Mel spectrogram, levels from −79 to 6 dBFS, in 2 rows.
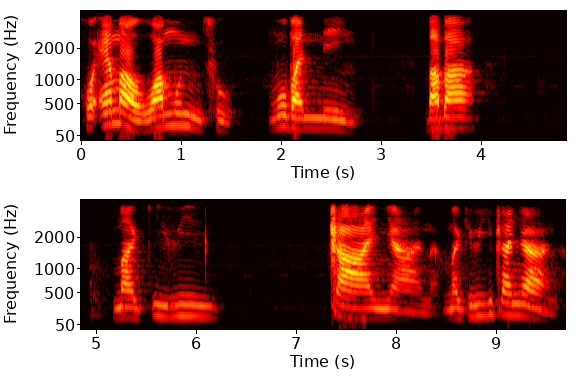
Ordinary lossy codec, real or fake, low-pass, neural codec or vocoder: none; real; 3.6 kHz; none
